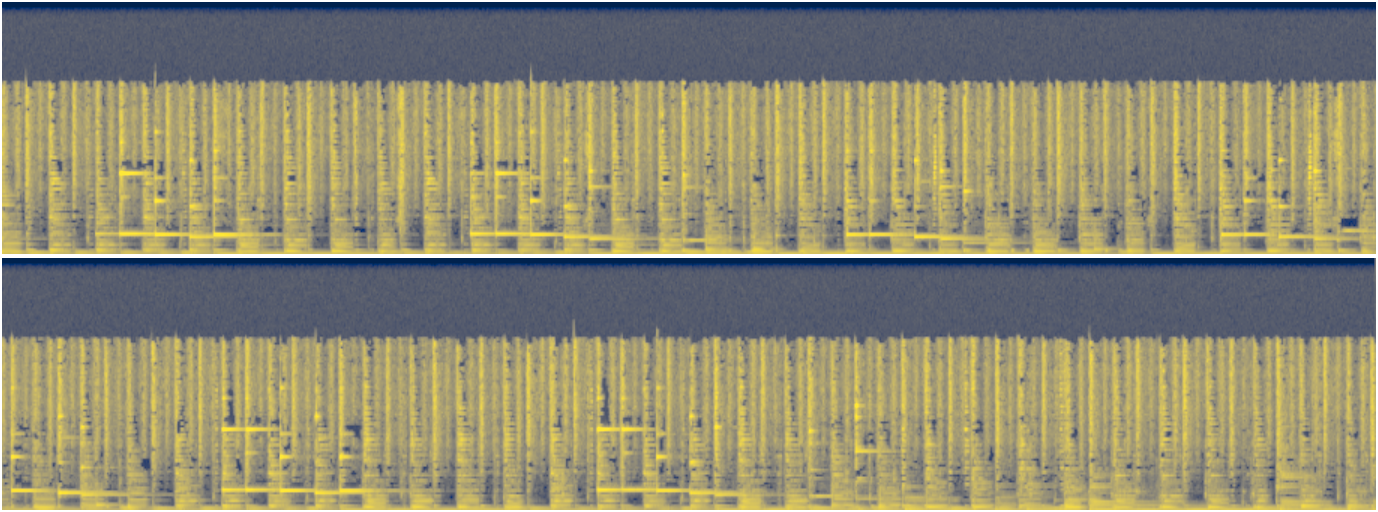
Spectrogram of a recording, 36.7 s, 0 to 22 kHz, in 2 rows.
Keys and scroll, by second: 13.0 ctrl+z, 14.3 ctrl+z, 15.7 ctrl+z.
